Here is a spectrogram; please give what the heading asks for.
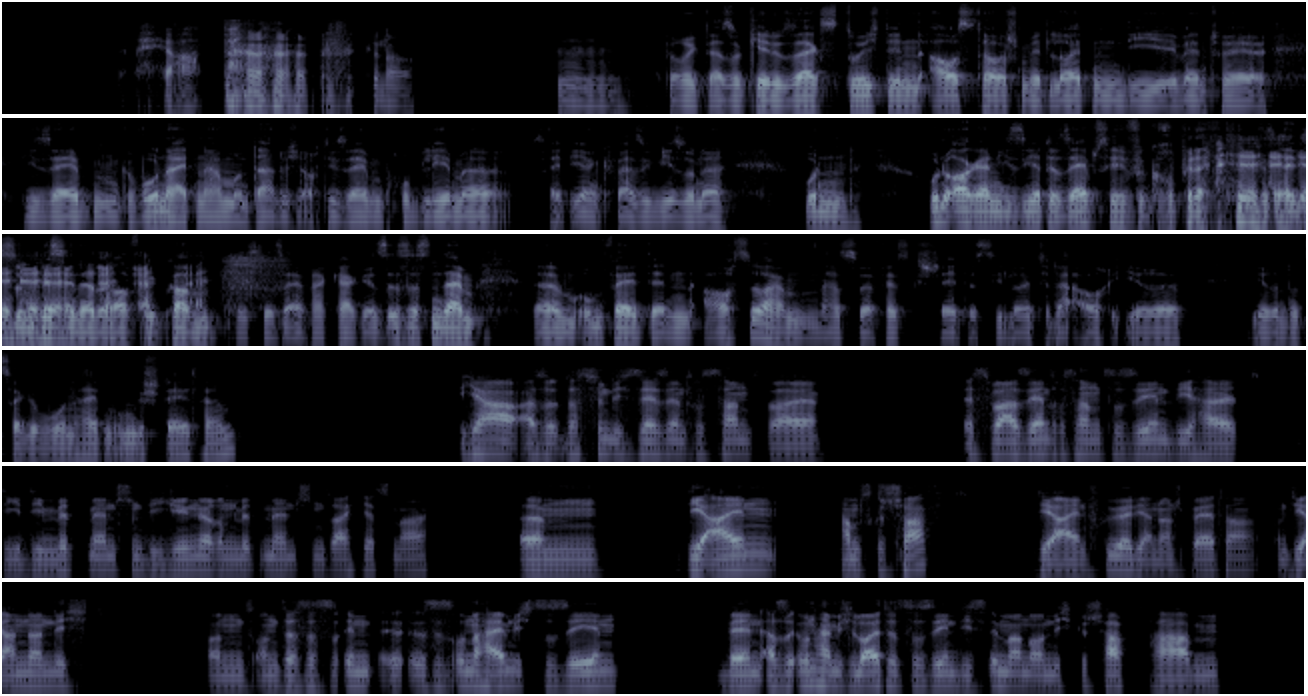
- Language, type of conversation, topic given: German, podcast, Wie vermeidest du, dass Social Media deinen Alltag bestimmt?
- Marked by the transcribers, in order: chuckle; laughing while speaking: "Selbsthilfegruppe dagegen, selbst"; laugh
